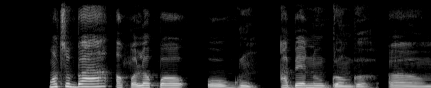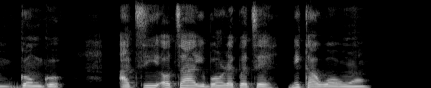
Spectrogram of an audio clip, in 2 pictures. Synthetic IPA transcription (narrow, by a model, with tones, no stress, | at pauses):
w̃ɔ̃˦tũ˦ba˦ɔ˨k͡pɔ˨lɔ˦k͡pɔ˧ | o˨ɡũ˨ | a˧bɛ˦nũ˦˨ | ɡɔ̃˨ŋ̩˨ɡɔ˨ | a̰˨ti˧ɔ˧ta˧i˨bɔ̃˨˦n̩˦ɾɛ˦k͡pɛ˦tɛ˧nĩ˦ka˨wɔ̃˦ɔ˨w̃ɔ̃˧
